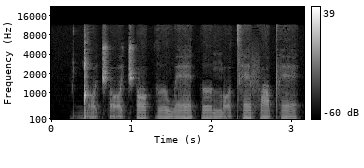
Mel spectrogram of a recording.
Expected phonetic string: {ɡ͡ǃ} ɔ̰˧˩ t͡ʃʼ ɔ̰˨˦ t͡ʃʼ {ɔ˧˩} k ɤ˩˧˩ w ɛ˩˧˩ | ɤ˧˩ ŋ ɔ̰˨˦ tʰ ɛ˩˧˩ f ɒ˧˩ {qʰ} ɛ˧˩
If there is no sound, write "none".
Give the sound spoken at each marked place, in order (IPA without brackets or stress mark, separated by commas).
ɡ͡ǃ, ɔ˧˩, pʰ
